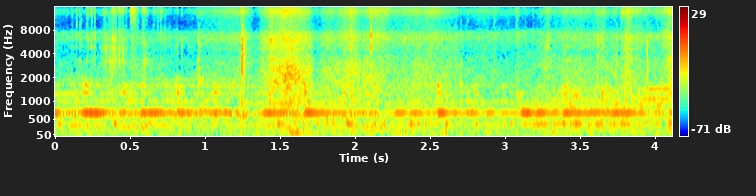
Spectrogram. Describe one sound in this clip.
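A monkey chews food close by.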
